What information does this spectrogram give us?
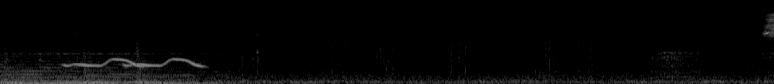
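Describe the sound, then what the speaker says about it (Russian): A short wavering whistle from the video game ARK: Genesis sounds twice in quick succession, clear and moderately loud, followed by faint footsteps and quiet ambience. "Свист."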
